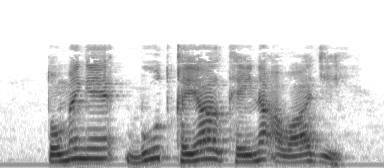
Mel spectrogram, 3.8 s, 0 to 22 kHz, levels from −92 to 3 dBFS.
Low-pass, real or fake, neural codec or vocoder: 7.2 kHz; real; none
